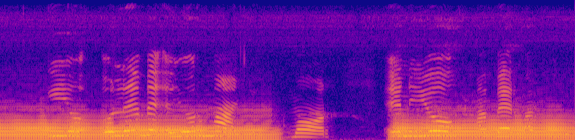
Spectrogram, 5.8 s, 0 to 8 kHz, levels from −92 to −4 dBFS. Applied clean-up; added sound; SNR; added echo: none; Brass instrument; -4 dB; none.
